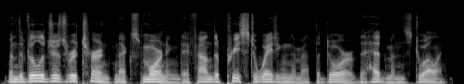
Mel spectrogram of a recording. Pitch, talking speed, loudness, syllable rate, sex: 105 Hz, 245 wpm, -18 LUFS, 6.3 syllables/s, male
